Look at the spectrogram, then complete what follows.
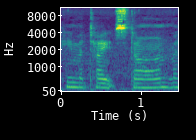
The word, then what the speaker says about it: hematite: But it definitely looks like hematite stone.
